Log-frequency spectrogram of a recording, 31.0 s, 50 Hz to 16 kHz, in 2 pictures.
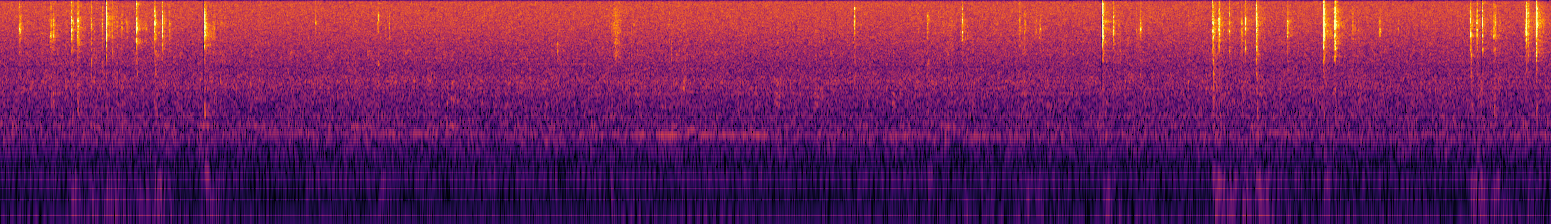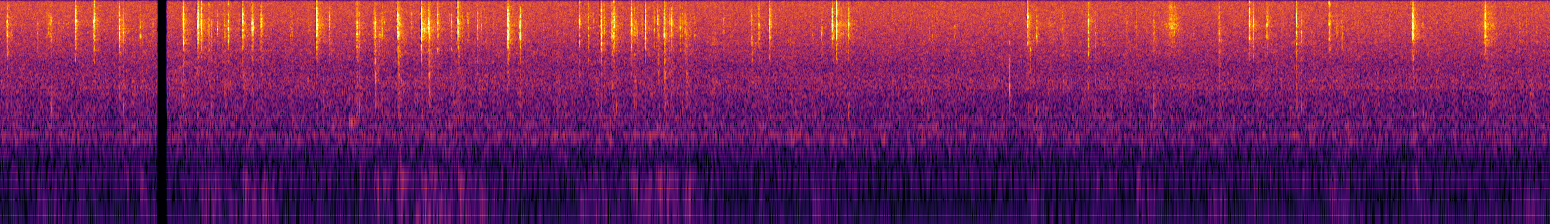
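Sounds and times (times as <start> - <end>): low steady hum: 0.0 - 31.0
computer keyboard typing: 0.2 - 2.2, 11.0 - 11.5, 12.1 - 13.9, 14.7 - 24.1, 25.6 - 29.0.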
